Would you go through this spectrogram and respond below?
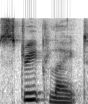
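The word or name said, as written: streetlight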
